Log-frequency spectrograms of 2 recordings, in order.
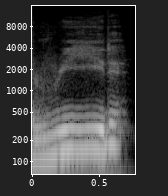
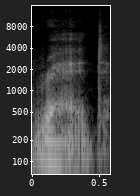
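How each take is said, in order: First: The vowel is a long 'ee' sound. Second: The vowel is a short 'eh' sound. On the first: It happens in the present. "I read today" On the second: It happened in the past. "yesterday I read"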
